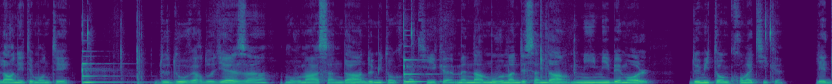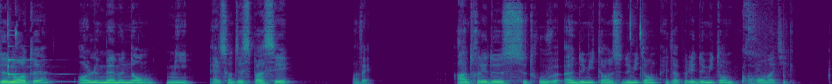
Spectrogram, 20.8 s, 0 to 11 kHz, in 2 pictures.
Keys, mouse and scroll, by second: 1.0 click, 1.7 shift+Right, 5.0 click, 6.8 shift+Right, 9.5 click, 9.6 scroll up 2, 9.7 click, 10.5 click, 10.5 scroll up 2, 18.3-18.6 scroll up 2.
